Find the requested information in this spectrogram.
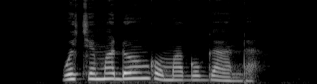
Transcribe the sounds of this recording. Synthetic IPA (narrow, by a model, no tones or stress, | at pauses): wet͡ʃemaɗɔŋɡɔmaɡɔɡanda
